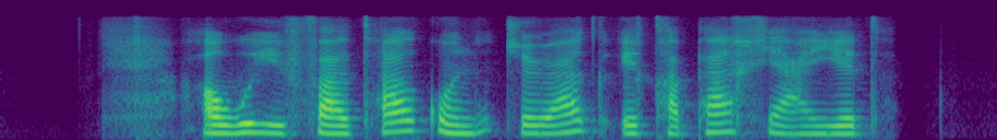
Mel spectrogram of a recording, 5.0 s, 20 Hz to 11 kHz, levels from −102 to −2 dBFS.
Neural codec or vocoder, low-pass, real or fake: codec, 16 kHz, 0.8 kbps, ZipCodec; 7.2 kHz; fake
